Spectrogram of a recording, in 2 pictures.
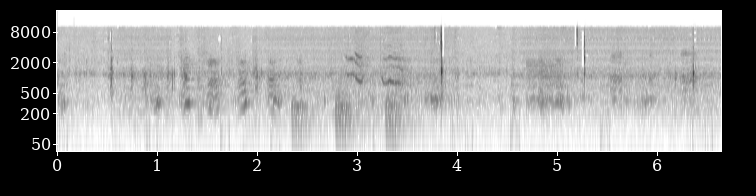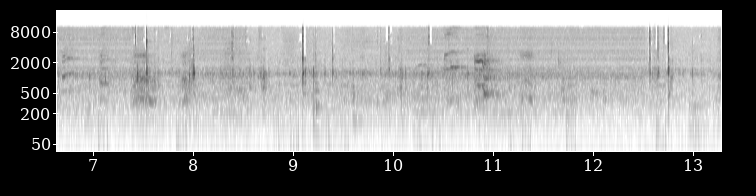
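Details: Smooth Fox Terrier puppies, 14 days old, making faint squeaky whimpers and high thin cries scattered through the recording, with rustling and clicking handling noises throughout.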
